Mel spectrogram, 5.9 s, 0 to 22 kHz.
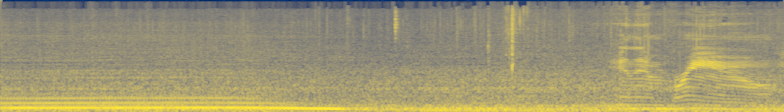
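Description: A 2017 Ford Fusion hybrid with a 2-liter engine accelerates, its steady motor whine holding then dropping in pitch midway, settling into a broad road-and-engine rumble as a person talks.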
